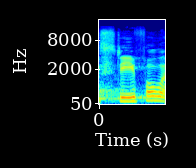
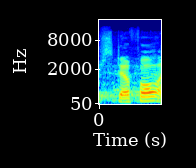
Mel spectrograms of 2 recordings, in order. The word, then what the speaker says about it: Stifel: And then I'm in back and they're saying Stifel and not Stifel or Stifel.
